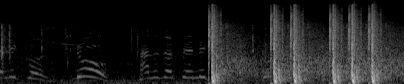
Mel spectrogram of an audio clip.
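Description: Rapid gunfire in the military shooter game Arma 3, a burst of loud close shots in uneven rhythm following a stretch of talk with voices.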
